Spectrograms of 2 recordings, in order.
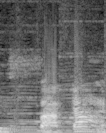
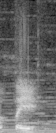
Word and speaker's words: Sage: สำหรับ ภาพ ที่ แล้ว ที่ อ่าน เป็น ซาก้า ใช่ มย เออ มัน อ่าน ว่า เสก s a g เสก นะ ฮะ นัก ปราด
